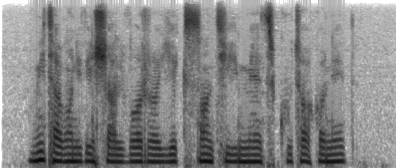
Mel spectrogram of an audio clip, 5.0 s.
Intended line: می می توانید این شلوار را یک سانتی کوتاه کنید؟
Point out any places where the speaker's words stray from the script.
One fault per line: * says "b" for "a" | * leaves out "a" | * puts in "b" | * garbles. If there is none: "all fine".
* leaves out "می"
* puts in "متر"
